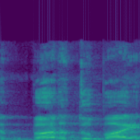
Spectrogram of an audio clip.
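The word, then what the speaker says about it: Bur Dubai: A boat ride at ബുർ ദുബായ് അത് ബർ ദുബായ് എന്നാണ് ഉച്ചാരണം കാണിക്കുന്നത് സോ ബർ ദുബായ് ലേറ്റ്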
